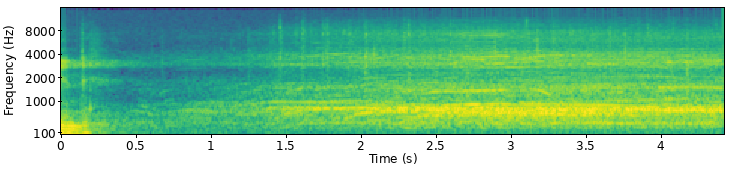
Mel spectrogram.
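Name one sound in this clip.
A large crowd cheers in the distance.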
